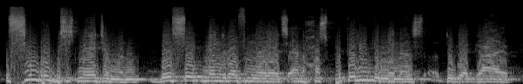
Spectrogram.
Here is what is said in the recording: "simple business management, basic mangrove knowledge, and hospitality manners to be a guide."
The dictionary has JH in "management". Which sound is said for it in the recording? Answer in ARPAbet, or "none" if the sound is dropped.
none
